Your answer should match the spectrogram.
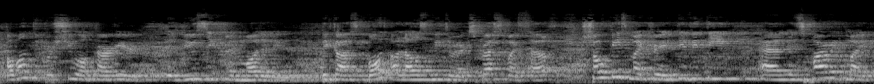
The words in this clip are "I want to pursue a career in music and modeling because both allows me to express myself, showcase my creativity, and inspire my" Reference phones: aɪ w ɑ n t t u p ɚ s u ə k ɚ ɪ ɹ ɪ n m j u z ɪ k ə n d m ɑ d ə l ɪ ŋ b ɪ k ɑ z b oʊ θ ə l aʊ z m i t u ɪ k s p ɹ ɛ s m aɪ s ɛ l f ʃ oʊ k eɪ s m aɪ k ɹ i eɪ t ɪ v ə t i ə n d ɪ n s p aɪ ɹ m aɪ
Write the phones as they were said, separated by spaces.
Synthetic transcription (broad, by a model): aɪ w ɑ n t t u p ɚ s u ə k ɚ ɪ ɹ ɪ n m j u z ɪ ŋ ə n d m ɑ d ə l ɪ ŋ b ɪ k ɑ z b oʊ t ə l aʊ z m i t u ɪ k s p ɹ ɛ s m aɪ s ɛ l f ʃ oʊ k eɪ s m aɪ k ɹ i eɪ t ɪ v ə t i ə n d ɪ n s p aɪ ɹ m aɪ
